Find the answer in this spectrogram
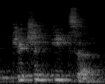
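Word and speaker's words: Chichén Itzá: How do you pronounce the ruins? Chichin Chichinita.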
